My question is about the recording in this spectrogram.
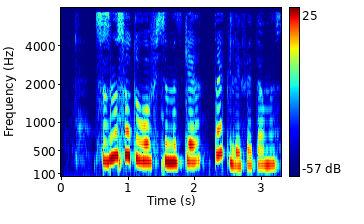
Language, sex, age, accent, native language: Uzbek, female, 18-24, Toshkent shahri, Uzbek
